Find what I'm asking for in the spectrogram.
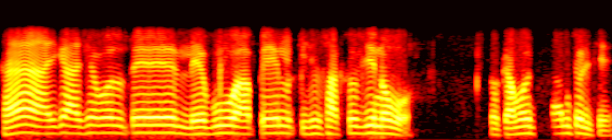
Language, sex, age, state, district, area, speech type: Bengali, male, 18-30, West Bengal, Bankura, rural, conversation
